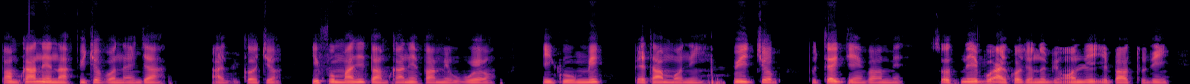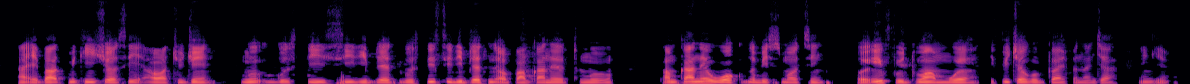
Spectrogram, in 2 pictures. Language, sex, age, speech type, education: Nigerian Pidgin, male, 15-29, spontaneous, tertiary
